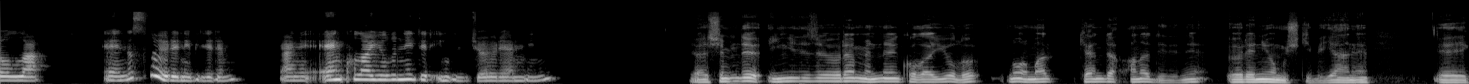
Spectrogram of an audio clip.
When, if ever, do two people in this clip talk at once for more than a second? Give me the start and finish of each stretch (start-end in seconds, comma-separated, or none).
none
